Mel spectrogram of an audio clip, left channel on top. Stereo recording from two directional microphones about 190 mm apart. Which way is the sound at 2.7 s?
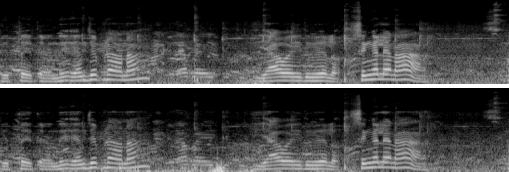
5° right (ahead or behind).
